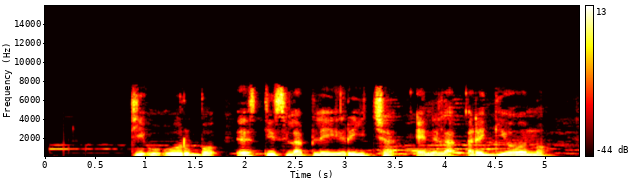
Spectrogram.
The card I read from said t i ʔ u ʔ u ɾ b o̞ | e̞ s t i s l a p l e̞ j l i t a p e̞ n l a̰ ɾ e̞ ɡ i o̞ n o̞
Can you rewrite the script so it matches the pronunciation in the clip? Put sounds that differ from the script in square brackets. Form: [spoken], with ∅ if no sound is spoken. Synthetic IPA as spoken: t i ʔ u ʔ u ɾ b o̞ | e̞ s t i s l a p l e̞ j [ɾ] i [t͡ʃ] a [∅] e̞ n l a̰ ɾ e̞ ɡ i o̞ n o̞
